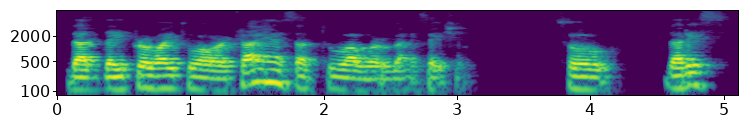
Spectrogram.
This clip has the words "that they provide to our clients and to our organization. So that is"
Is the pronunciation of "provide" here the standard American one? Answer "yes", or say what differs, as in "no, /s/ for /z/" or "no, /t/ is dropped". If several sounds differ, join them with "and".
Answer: yes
